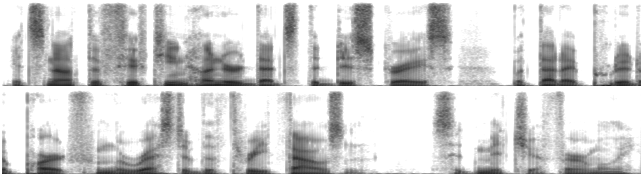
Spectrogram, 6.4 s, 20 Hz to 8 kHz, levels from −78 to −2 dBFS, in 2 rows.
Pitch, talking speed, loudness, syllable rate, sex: 80 Hz, 225 wpm, -21 LUFS, 5.6 syllables/s, male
